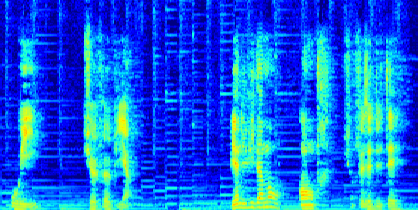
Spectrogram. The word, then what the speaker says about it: évidemment: Cédric, bien évidemment. Bien évidemment. Bien évidemment. Alors, ناخد بالنا هنا. قلنا évidemment، ما قلناش évidemment. الأ هنا نطقت كحرف الأ.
